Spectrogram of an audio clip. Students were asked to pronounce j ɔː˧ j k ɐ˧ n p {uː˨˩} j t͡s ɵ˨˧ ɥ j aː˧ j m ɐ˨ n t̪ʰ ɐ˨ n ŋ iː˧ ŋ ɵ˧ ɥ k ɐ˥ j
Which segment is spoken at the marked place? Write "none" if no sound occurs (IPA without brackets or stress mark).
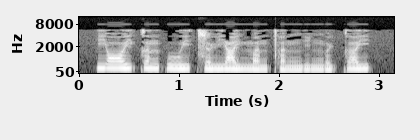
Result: uː˨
